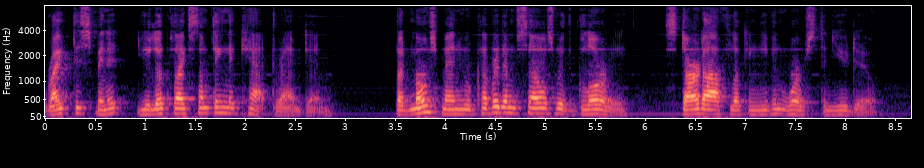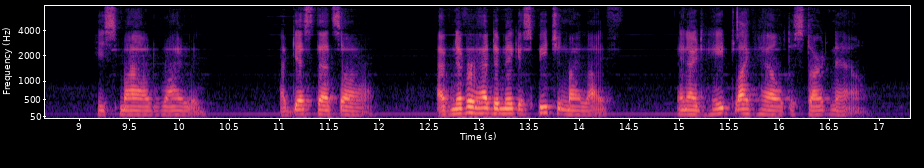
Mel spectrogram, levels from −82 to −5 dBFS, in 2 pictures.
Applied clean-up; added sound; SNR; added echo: neural separator model SepFormer DNS4.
